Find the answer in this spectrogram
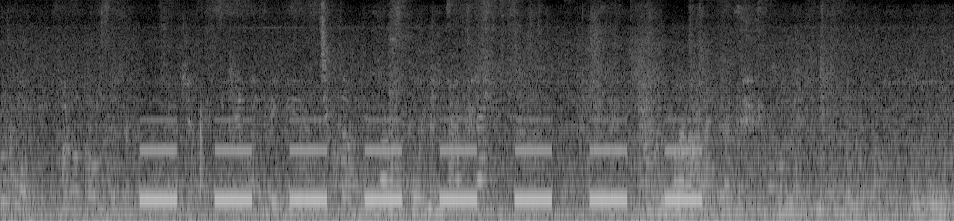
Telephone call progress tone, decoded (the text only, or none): busy tone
